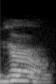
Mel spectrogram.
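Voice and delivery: put-on girl said with clenched teeth, tongue cupped; girl with teeth shut. Shown as a demonstration. Teacher showing the trick for girl, teeth closed. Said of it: "mas você não deixa sair".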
